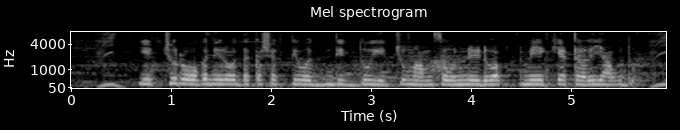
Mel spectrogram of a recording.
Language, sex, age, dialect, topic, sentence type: Kannada, female, 31-35, Mysore Kannada, agriculture, question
